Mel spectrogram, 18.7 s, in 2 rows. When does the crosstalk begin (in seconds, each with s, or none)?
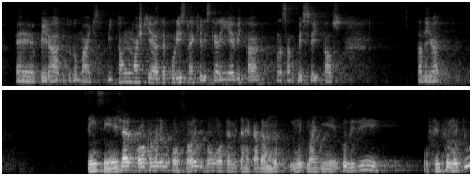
none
